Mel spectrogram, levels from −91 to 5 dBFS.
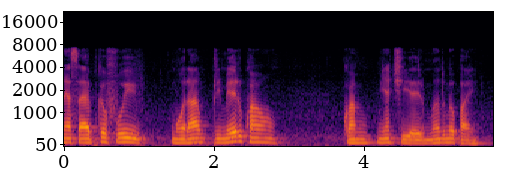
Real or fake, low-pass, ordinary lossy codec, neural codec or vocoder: real; 7.2 kHz; none; none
